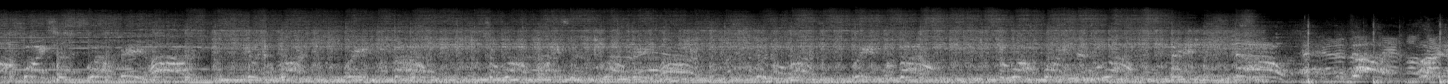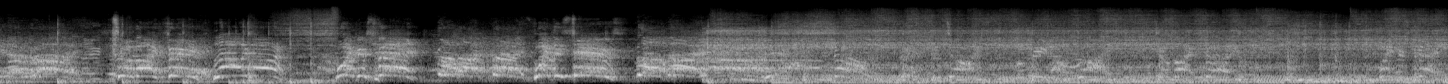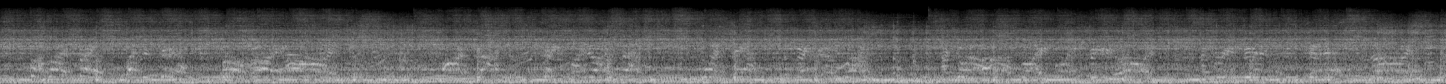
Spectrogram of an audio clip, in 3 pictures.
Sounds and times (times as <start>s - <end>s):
Singing: 0.0s - 27.0s, 28.1s - 43.4s.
